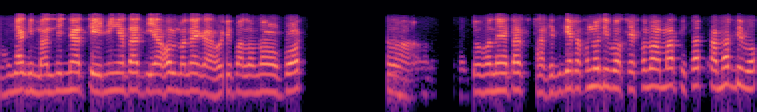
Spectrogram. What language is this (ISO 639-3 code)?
asm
